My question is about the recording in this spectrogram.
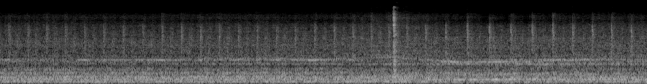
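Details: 1998 Range Rover P38 V8 at idle: a steady, quick, even tick over the engine note, heavier sounding but still at valve speed. Likely top end, not confirmed.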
